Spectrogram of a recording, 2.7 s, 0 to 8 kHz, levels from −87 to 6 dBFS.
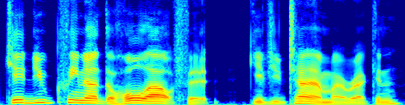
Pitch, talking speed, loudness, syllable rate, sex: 145 Hz, 265 wpm, -17 LUFS, 6.2 syllables/s, male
